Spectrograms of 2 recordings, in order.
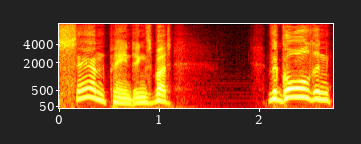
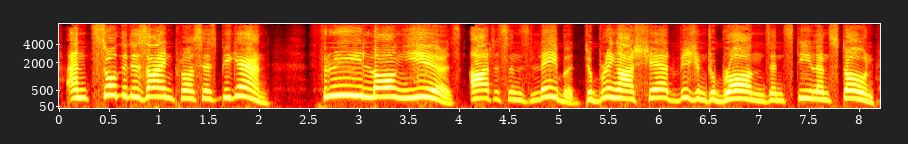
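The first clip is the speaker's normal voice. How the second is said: higher, grand ceremonial speech; squirrel priest voice; 6 semitones higher than usual. A narrator's reading. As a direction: proclaim like a proud old priest. Alphonse's dedication speech.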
